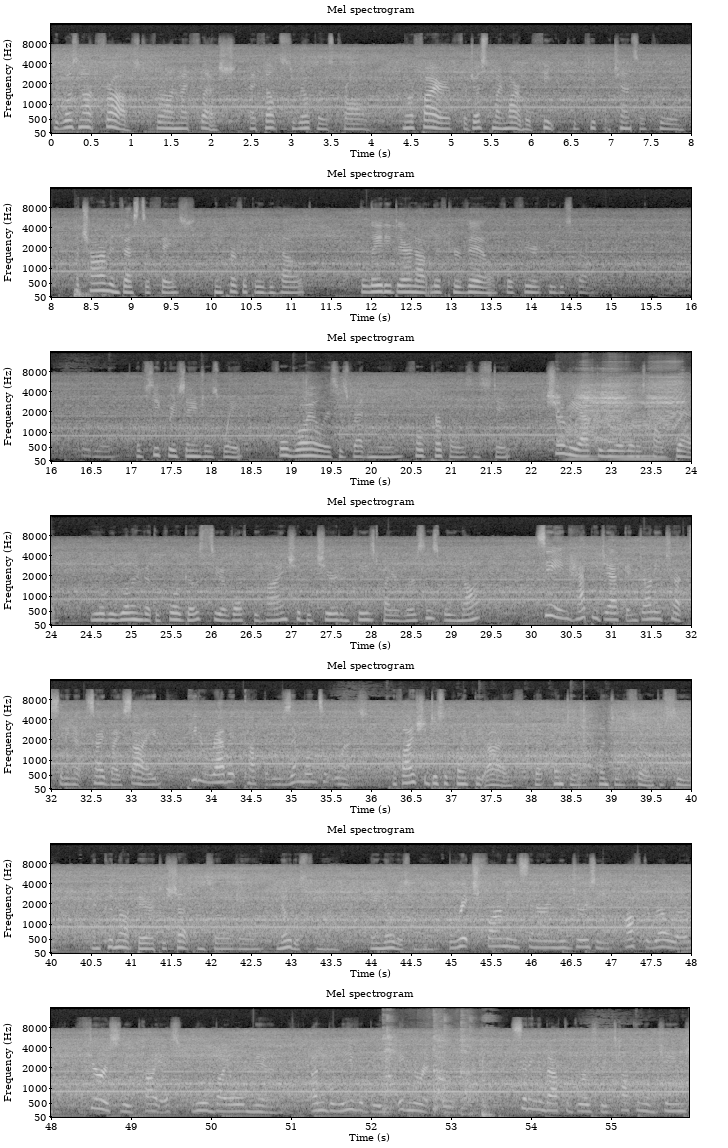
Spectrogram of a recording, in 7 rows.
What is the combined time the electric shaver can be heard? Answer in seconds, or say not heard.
not heard.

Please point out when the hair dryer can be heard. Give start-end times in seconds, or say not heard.
0.0-55.9.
